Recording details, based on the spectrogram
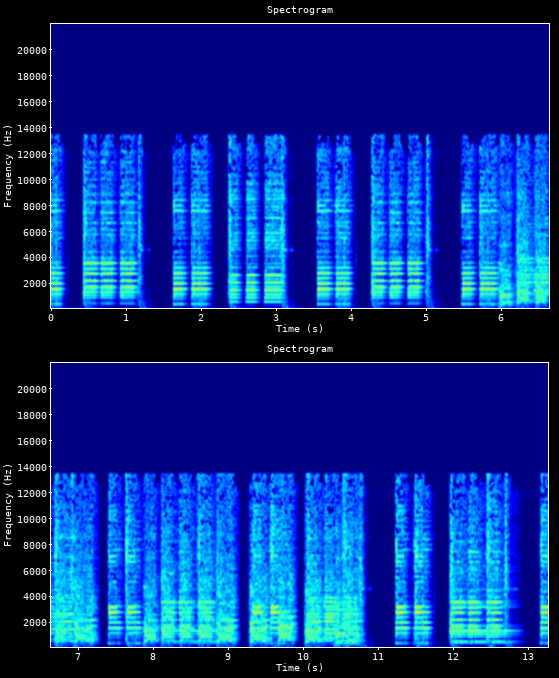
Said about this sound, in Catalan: Ara la gent que està al cotxe no deu entendre si és el seu clàxon, si és el de davant, el de darrere...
